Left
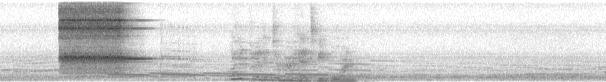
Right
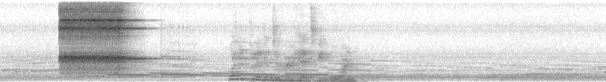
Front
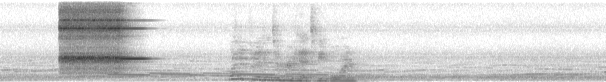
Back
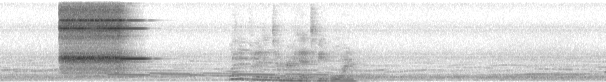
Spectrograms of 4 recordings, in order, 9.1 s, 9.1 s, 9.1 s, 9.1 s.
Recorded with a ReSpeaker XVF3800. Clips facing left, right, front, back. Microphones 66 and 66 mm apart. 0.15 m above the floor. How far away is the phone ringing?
About 1.5 m.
